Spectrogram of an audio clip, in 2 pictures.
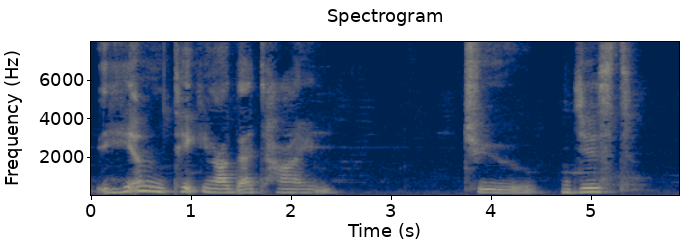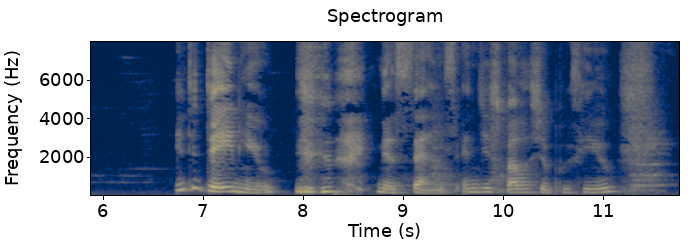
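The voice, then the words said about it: Teary, emotional voice. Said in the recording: “I'm, I'm, I'm a bit teary”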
